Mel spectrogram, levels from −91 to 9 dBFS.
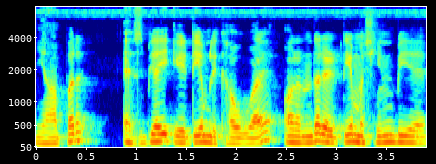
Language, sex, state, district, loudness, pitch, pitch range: Hindi, male, Uttar Pradesh, Jalaun, -15 LUFS, 140 Hz, 125-150 Hz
